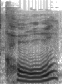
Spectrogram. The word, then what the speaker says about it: kohl: So it's known as kohl, which is like coals, like spelled like coals.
